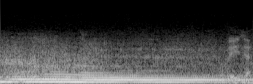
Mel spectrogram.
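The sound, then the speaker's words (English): A car engine roars loudly and steadily, a strong low hum with rising harmonics, as a vehicle speeds by, its pitch shifting slightly toward the end. “Did you see who was driving?”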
